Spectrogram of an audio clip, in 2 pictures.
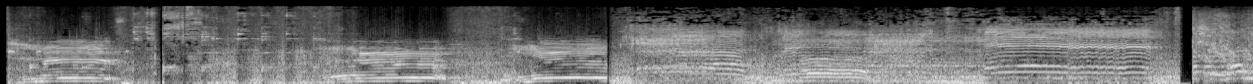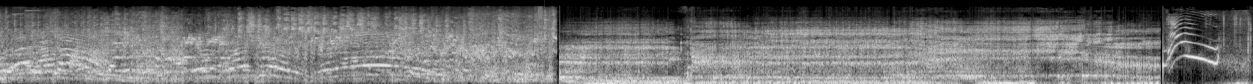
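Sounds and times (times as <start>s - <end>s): cattle mooing: 0.1s - 1.2s, 3.3s - 4.6s, 5.2s - 11.6s.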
